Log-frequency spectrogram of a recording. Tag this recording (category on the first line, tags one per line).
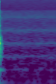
Sound effects > Electronic / Design
game
interface
ui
